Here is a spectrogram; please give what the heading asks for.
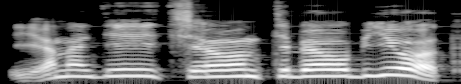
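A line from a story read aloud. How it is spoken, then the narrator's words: Sharp cry. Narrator (Russian): скрикнул он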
